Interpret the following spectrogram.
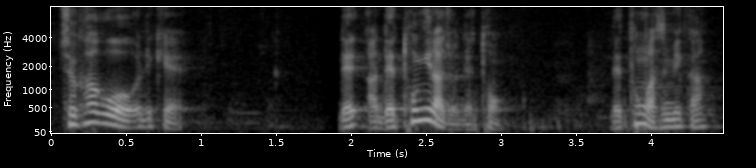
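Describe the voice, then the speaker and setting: A man's voice: medium pitch, normal speed, breathy edge. A middle-aged man, a pastor, preaching a Sunday sermon in a church, acting out mocking voices as he explains. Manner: animated preaching, acts out mocking voices of opponents. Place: church in Tokyo.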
